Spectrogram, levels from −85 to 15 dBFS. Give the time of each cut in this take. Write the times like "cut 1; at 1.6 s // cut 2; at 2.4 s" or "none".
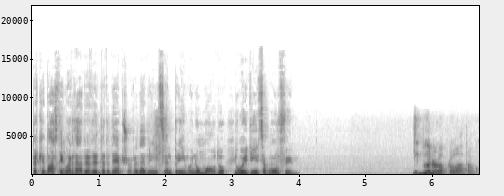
cut 1; at 1.0 s // cut 2; at 1.7 s // cut 3; at 3.0 s // cut 4; at 3.5 s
